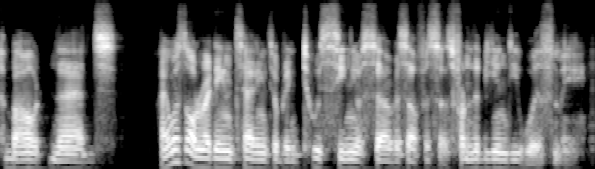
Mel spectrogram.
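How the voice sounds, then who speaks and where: A male actor plays a stern intelligence superior in a spy audio drama, heard through a dull telephone line. His low voice is formal and pointed, full of skeptical condescension. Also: brisk. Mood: scornful, pressing. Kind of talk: cinematic audio roleplay acting. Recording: dull, band-limited telephone call.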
